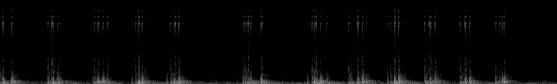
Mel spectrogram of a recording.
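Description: Fingertips and short nails of both hands tap the sides of a clear glass jar full of gummy candies, making 14 quick taps in an uneven rhythm. Each tap gives a dull low thump with a bright glassy click on top that dies away almost at once.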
